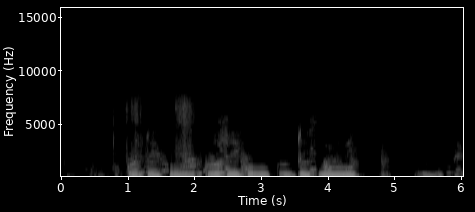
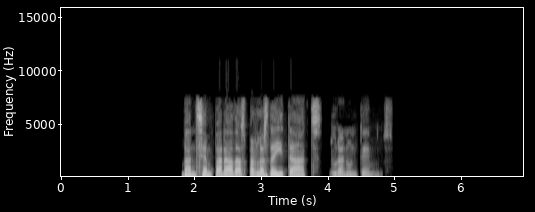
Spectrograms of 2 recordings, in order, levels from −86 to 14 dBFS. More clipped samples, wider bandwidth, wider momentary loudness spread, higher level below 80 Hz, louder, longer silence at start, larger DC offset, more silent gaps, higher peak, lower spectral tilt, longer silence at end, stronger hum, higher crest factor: neither; about the same, 7.6 kHz vs 7.8 kHz; first, 18 LU vs 12 LU; second, -82 dBFS vs -56 dBFS; second, -45 LUFS vs -16 LUFS; second, 0.8 s vs 1.8 s; neither; first, 4.56-4.76 s, 4.95-5.30 s vs 3.93-4.02 s; second, -32 dBFS vs 0 dBFS; about the same, -5.5 dB/octave vs -4.5 dB/octave; second, 0 s vs 2 s; neither; second, 14 dB vs 20 dB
